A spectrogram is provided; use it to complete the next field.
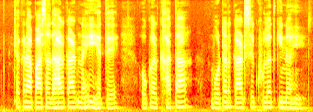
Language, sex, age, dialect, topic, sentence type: Maithili, female, 31-35, Eastern / Thethi, banking, question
